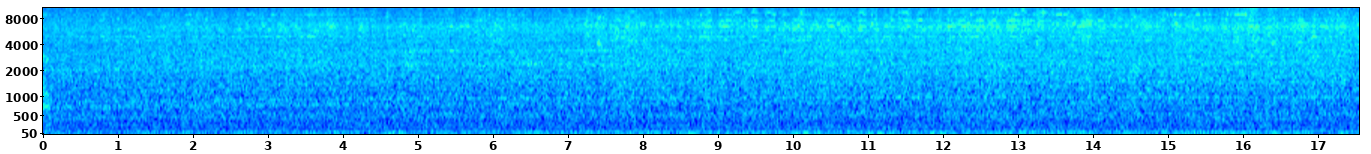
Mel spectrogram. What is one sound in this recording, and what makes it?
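Train wheels roll and clatter on the rails.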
